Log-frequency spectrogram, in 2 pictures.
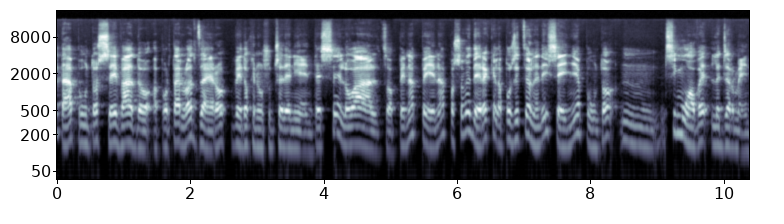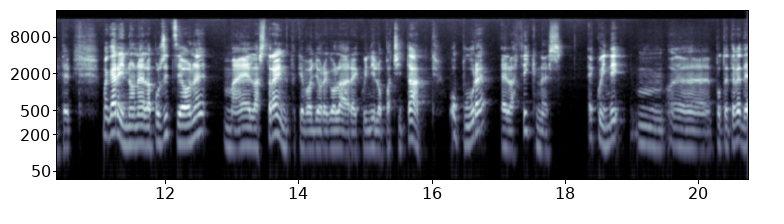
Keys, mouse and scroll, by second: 0.0-1.9 drag, 2.1 shift+space, 3.3-5.8 drag, 11.4-11.9 drag, 12.4-13.4 drag, 15.4-15.8 drag, 16.3-17.4 drag.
